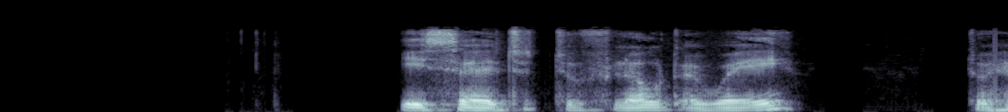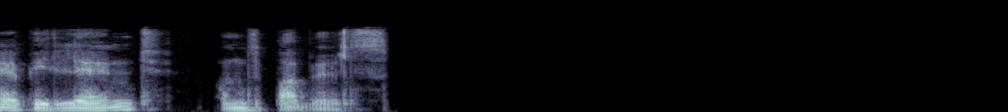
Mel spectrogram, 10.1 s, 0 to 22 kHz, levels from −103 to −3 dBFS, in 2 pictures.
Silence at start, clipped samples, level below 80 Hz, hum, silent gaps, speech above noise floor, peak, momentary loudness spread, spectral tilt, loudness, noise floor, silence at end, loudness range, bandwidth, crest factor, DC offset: 2 s; under 0.1%; -48 dBFS; none; 4.12-4.32 s, 4.66-4.84 s; over 64 dB; -8 dBFS; 17 LU; -6 dB/octave; -26 LUFS; under -90 dBFS; 3.1 s; 12 LU; 8 kHz; 22 dB; under 0.1%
